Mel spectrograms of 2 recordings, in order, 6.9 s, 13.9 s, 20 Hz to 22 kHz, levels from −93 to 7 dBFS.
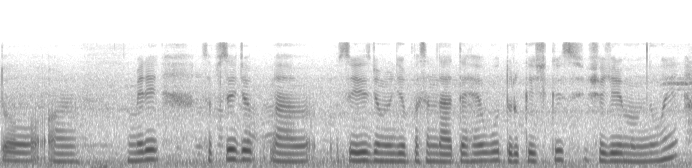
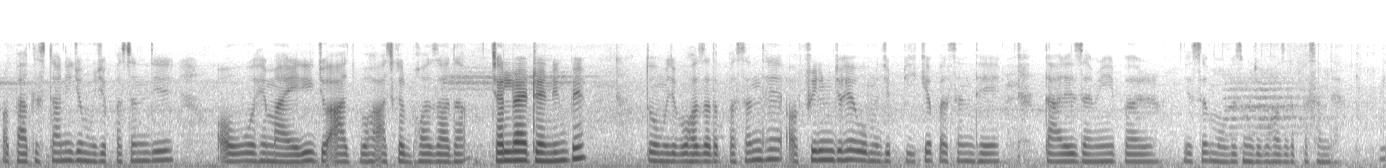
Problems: constant background noise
